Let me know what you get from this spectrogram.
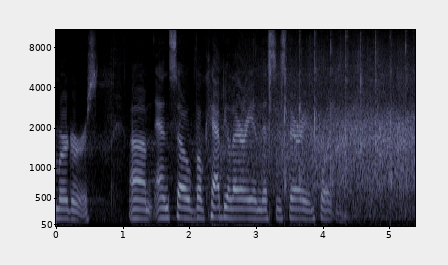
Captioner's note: applause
